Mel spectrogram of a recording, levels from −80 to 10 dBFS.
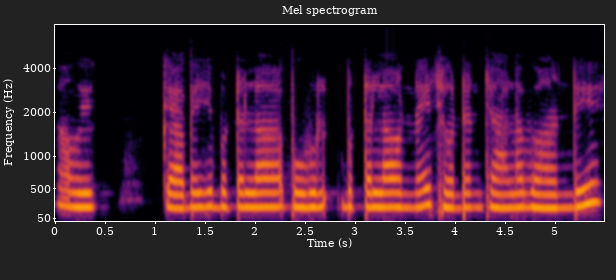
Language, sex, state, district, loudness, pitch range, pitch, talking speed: Telugu, female, Andhra Pradesh, Srikakulam, -13 LUFS, 215-230 Hz, 220 Hz, 100 wpm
